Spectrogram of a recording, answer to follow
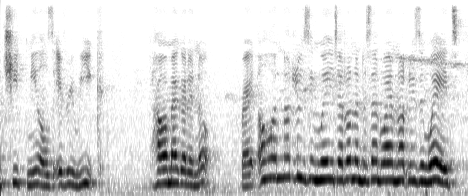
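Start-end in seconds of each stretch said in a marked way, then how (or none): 3.2-5.7 higher, louder complaining whine; mocking whine. Mocking a dieter confused about not losing weight, whiny. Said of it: "mocking dieters who cheat".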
